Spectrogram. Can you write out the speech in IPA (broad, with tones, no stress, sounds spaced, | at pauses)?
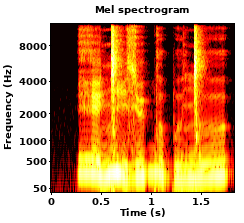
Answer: ɦ e˥˧ ŋ͡ǀ i˥˩ z y˧˥ b ɯ˥˩ p ɯ˨ ŋ͡ǀ ɯː˧˥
